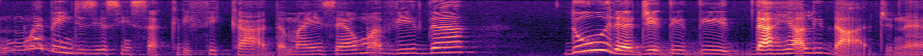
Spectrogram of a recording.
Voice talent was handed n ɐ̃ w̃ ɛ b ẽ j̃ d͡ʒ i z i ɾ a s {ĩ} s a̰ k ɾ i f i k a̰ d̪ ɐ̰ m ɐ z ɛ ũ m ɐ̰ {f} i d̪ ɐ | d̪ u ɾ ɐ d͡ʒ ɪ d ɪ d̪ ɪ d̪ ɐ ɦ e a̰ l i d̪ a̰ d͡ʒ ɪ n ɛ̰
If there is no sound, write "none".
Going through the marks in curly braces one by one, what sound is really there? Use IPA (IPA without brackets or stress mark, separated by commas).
ĩ, v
